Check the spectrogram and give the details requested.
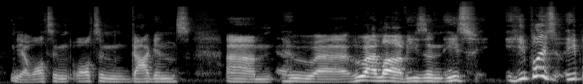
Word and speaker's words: Walton Goggins: So like basically, you know, hires his hitman, who is played by Walter, how do you pronounce his last name? Goggins? Walton Goggins. Yeah, Walton Goggins, who I love.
